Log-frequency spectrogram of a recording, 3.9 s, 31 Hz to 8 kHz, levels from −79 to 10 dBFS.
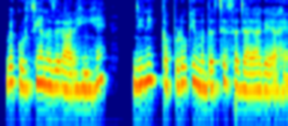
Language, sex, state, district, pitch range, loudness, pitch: Hindi, female, Bihar, Bhagalpur, 170-215 Hz, -15 LUFS, 195 Hz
